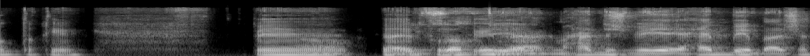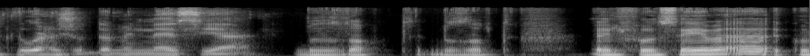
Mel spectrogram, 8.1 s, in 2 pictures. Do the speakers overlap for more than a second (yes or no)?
yes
